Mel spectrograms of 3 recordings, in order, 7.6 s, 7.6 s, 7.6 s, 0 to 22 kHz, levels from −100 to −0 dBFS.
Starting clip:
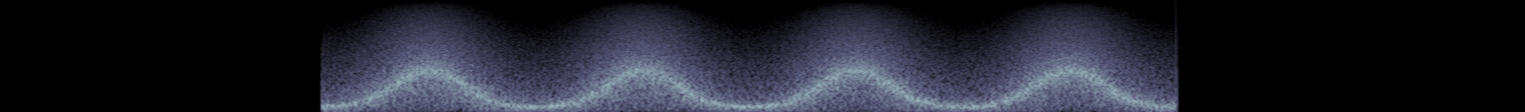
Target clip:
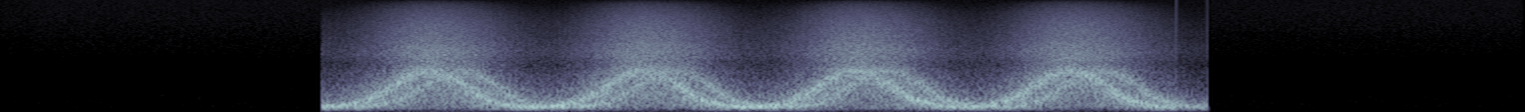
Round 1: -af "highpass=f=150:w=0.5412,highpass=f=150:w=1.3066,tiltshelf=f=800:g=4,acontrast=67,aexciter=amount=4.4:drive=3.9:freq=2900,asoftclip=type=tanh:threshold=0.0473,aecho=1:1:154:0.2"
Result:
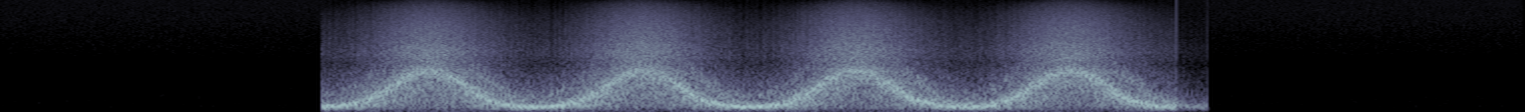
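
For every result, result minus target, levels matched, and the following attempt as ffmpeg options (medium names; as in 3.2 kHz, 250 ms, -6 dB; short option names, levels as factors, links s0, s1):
saturation: distortion +12 dB; echo-to-direct -8.5 dB
-af "highpass=f=150:w=0.5412,highpass=f=150:w=1.3066,tiltshelf=f=800:g=4,acontrast=67,aexciter=amount=4.4:drive=3.9:freq=2900,asoftclip=type=tanh:threshold=0.119,aecho=1:1:154:0.2"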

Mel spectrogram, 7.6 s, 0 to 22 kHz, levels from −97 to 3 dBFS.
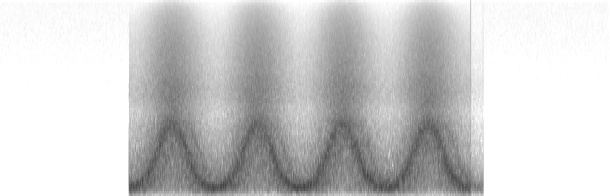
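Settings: echo-to-direct -8.5 dB
-af "highpass=f=150:w=0.5412,highpass=f=150:w=1.3066,tiltshelf=f=800:g=4,acontrast=67,aexciter=amount=4.4:drive=3.9:freq=2900,asoftclip=type=tanh:threshold=0.119,aecho=1:1:154:0.531"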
